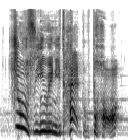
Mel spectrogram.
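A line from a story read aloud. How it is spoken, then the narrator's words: Loud, high, resonant. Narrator (Chinese): 声音出奇的高亢洪亮啊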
